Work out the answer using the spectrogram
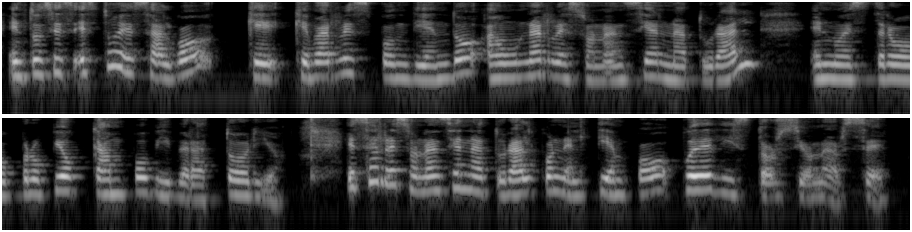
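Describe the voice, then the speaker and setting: A woman talks in a calm, measured way at a mid pitch. She builds her points slowly with examples and asks rhetorical questions as she reflects. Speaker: guest speaker. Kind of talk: reflective conversational interview.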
